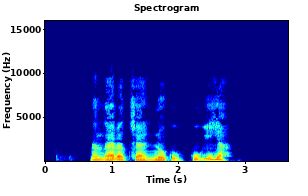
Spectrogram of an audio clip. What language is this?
Tepeuxila Cuicatec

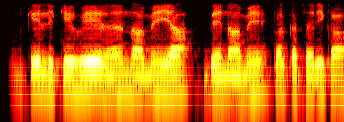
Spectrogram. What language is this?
Hindi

